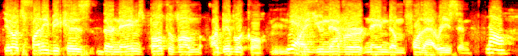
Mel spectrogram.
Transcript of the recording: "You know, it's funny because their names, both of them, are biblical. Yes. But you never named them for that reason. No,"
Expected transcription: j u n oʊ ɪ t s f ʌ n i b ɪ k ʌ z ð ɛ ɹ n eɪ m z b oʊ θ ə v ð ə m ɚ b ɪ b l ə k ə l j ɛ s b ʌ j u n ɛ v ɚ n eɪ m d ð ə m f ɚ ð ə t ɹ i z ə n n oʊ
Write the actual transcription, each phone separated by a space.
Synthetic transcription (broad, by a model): j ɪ n oʊ ɪ t s f ʌ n i b ɪ k ʌ z ð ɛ ɹ n eɪ m z b oʊ θ ə v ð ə m ɚ b ɪ b l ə k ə l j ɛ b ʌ j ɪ n ɛ v ɚ n eɪ m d ð ə m f ɚ ð ə t ɹ i z ə n n oʊ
